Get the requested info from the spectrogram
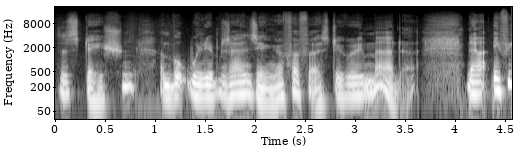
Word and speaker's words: Zanzinger: Zanzinger is stressed on the second syllable, but not on the final syllable.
